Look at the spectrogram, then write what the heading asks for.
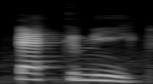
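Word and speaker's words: technique: Critic यूनिक एंटीक और यह है टेक्निक। टेक्निक। सी एच को यहां पर क करके प्रोनाउंस कर रहे हैं टेक्निक में।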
